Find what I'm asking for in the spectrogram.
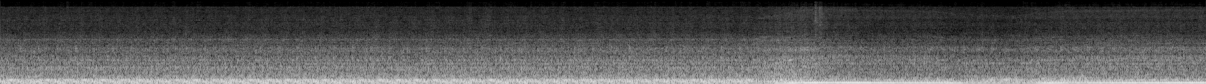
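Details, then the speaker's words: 2019 Ford Mustang GT V8, 7,400 miles, after an oil change with oil level checked good: constant clanky ticking/tapping that grows louder with rpm, no codes; suspected cylinder one scoring, unconfirmed. "it's going to be a clanky like ticking tapping and it gets louder with rpms as he raises the rpms you can hear it get louder and louder and louder"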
